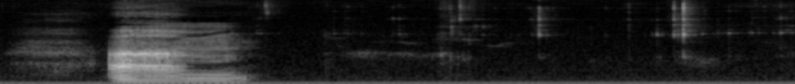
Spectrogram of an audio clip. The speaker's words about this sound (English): Sorry, that was very rude. I realised partway through taking that sip that, you know, taking a sip in the middle of a sentence. Wow, what a guy.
